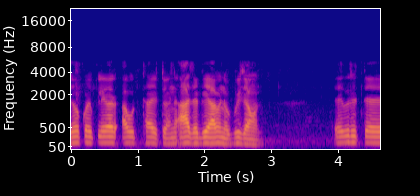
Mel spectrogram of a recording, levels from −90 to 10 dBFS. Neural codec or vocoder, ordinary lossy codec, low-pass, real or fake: none; none; 5.4 kHz; real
